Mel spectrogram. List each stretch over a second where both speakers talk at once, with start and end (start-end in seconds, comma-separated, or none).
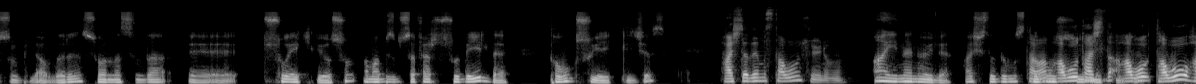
10.2-11.4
